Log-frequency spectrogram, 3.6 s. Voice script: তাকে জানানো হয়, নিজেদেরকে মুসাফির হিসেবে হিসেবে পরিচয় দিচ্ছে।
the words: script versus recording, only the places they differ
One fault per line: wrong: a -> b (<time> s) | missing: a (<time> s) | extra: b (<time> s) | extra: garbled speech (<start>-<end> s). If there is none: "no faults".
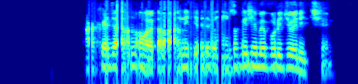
extra: তারা (1.6 s)
missing: হিসেবে (2.7 s)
